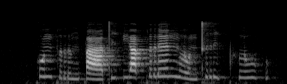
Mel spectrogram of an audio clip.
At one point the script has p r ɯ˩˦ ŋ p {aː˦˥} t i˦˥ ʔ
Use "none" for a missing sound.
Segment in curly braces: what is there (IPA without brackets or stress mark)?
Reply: aː˩˦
